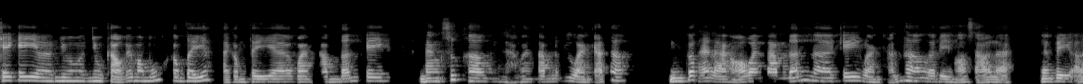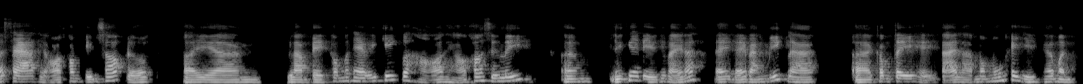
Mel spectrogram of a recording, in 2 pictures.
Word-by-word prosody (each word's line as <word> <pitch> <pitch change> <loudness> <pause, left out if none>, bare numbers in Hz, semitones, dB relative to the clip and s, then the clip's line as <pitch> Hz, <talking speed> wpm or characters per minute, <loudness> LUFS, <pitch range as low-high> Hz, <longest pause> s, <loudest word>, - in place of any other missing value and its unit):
cái 180 -1 +5
cái, 180 -1 +5
a, 160 -1 0
nhu 165 0 +1 0.2
nhu 155 0 0
cầu, 110 -6 +4
cái 165 - -2
mong 160 -1 +1
muốn 175 +5 -1
của - - -25
công 155 - -6
ty 160 0 +4
á, 200 - 0
là 105 - -1
công 120 +1 -3
ty, 125 0 +1
a, 130 0 +2
quan 125 0 +3
tâm 120 0 -1
đến 140 +5 +1
cái 165 -1 +2 0.4
năng 145 +3 +1
suất 215 +9 -2
hơn 145 -1 +3
là 105 -4 -10
quan 125 0 -7
tâm 130 0 +1
đến 140 - -9
cái 160 - -12
hoàn 115 -4 +2
cảnh - - +2
hơn. 170 - +1 0.4
Ừm, 150 0 +1
có 200 - +6
thể 150 -6 +2
là 125 -4 +3
họ - - +2
quan 145 0 +2
tâm 145 0 +3
đến, 195 +7 +1
ơ, 150 -3 +1
cái 180 0 +3
hoàn 120 - -1
cảnh - - -5
hơn, 155 -3 +2
tại 135 - +1
vì 125 -2 -1
họ 105 -1 -1
sợ 100 +3 +1
là 105 -3 0 0.3
nhân 135 0 +1
viên 140 -1 +3
ở - - +1
xa 130 -2 +4
thì 115 - -5
họ 110 +3 -1
không 145 - -1
kiểm 115 - 0
soát 180 +3 +4
được, 105 +1 +2 0.4
rồi, 105 +1 +2
à, 105 0 +2 0.5
làm 110 +1 +2
việc 105 -1 +1
không 145 +1 -3
có 165 - -3
theo 150 -2 +3
ý 155 - -2
kiến 200 +1 +2
của 185 - +3
họ 105 - -3
thì - - -4
họ 100 +1 -2
khó 170 +8 +1
xử 150 -6 -2
lý, 165 +5 +2 0.4
ờ, 130 0 +1 0.3
những 120 +1 +2
cái 195 - +3
điều 110 - +2
như 140 - -6
vậy 110 -2 +2
đó, 195 - +1 0.2
để 120 +2 +2
để 110 0 +2
bạn 115 +1 0
biết 195 - 0
là, 110 -1 +2 0.4
ờ, 110 0 +3
công 140 -1 -1
ty 140 -1 +4
hiện 100 -5 -5
tại - - +3
là 105 -2 -3
mong 125 +2 -2
muốn 165 +5 -1
cái 195 - +3
gì 115 -7 -1
ở 125 +1 0
mình. 115 -3 +1
130 Hz, 275 wpm, -23 LUFS, 115-160 Hz, 0.5 s, có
